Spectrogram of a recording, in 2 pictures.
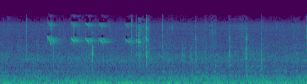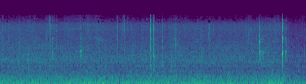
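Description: Hands pushing an e-bike's controller, balancer and wiring into the frame: scattered plastic clicks and handling noise over a steady low rumble. About a second in, a bird gives a quick run of short high chirps.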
